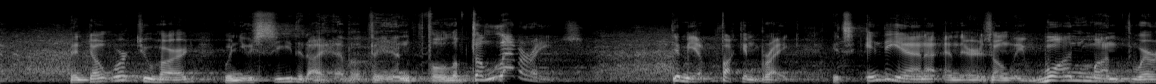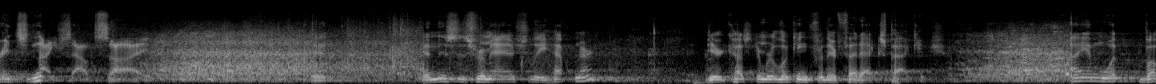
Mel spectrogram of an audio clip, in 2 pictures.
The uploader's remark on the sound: This week’s live rants come from the Embassy Theater in Fort Wayne, Indiana.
